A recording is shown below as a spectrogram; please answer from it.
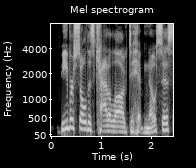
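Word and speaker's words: Hipgnosis: So Bieber sold his catalog to Hypnosis, I think it's pronounced. There's a random G in there that I can't really sound out, but the music rights investment company announced this week.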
